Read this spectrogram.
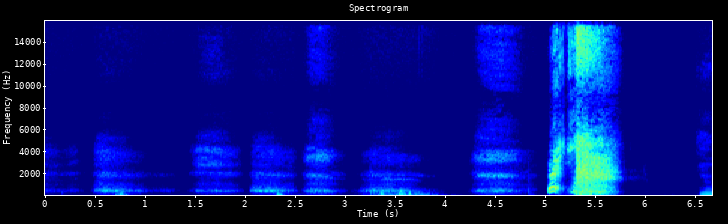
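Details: Person with a common cold and blocked, red nose, barely able to breathe through it: a run of short nasal bursts with sniffles, ending in one loud, forceful sneeze; repeated sneezing.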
